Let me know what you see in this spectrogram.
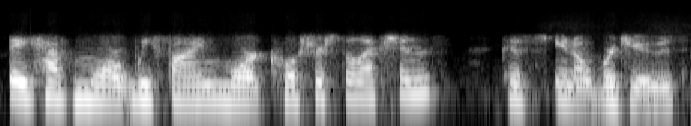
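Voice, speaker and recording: A woman chats as a guest author, rambling and full of fillers. Her voice sits a bit low. The call audio is thin and phone-like. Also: unhurried. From Long Island, New York. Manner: chatty, rambling with many fillers. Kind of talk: casual interview chat.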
